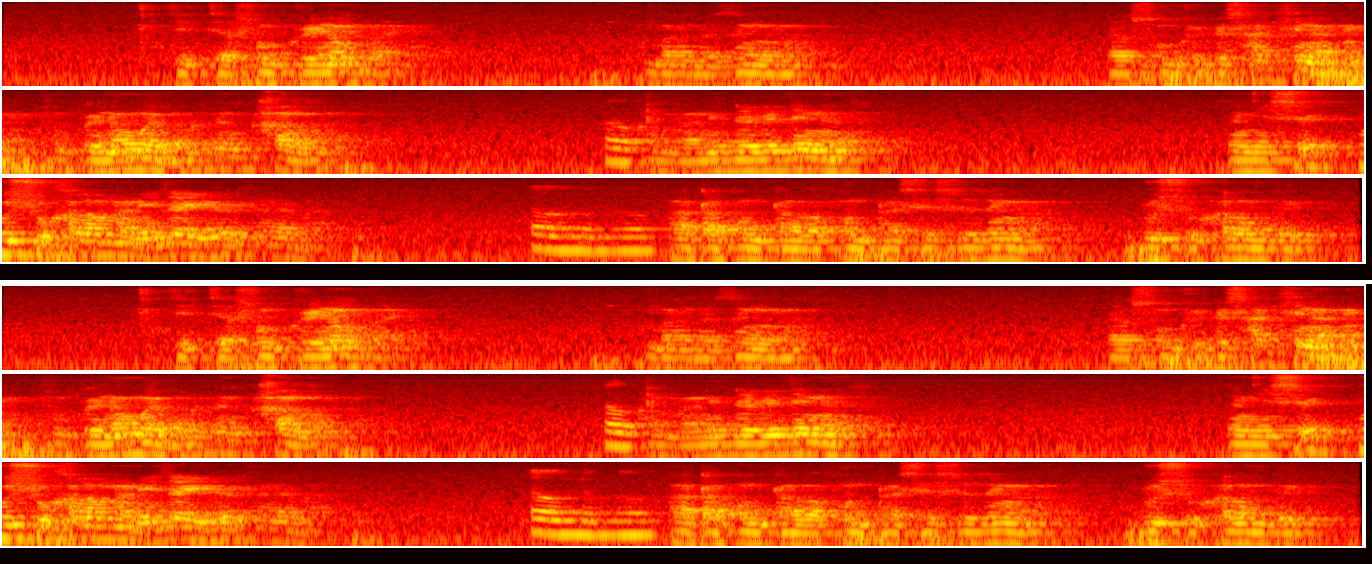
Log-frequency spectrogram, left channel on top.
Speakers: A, in the centre; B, on the right.
A: जेथिया संख्रि नांबाय होमबाना जोङो संख्रिखौ साखिनानै संख्रि नांबायबोब्ला जों खाङो
B: औ
A: थांनानै बेबायदिनो जों एसे गुसु खालामनानै जायो आरो जेनेबा
B: औ नंगौ
A: आदा खम घन्टाबा घन्टासेसो जोङो गुसु खालामग्रो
